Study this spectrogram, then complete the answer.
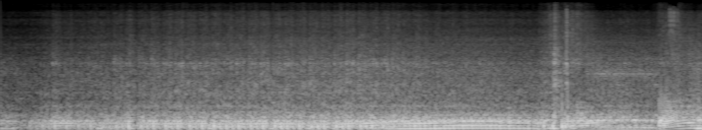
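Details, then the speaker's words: B-series-swapped EK Honda Civic with new custom budget exhaust: engine revving with a raspy puffing chuff on the exhaust note, headers still leaking at the manifold gasket despite a thicker gasket; soft hex bolts noted. "so unfortunately we are still completely leaking out the headers and I thought the thicker gasket would have fixed it but obviously it didn't and I can kind of feel where it's coming from"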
